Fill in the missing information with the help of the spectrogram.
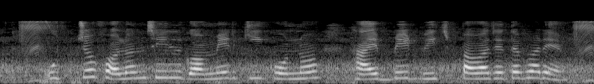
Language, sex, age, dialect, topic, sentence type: Bengali, female, 18-24, Jharkhandi, agriculture, question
